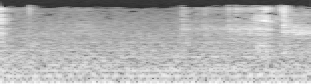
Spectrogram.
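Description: Scissors cutting through a football jersey along a marked line, a quiet, even sound with no distinct snips, over a steady low hum.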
